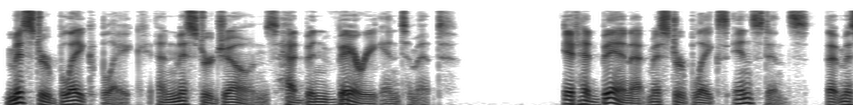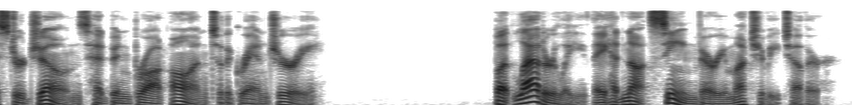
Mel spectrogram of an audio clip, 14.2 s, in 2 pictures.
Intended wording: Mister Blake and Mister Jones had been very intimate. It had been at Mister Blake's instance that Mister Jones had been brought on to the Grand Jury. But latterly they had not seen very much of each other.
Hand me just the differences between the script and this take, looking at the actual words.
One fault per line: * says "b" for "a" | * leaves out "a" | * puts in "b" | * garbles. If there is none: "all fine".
* puts in "Blake"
